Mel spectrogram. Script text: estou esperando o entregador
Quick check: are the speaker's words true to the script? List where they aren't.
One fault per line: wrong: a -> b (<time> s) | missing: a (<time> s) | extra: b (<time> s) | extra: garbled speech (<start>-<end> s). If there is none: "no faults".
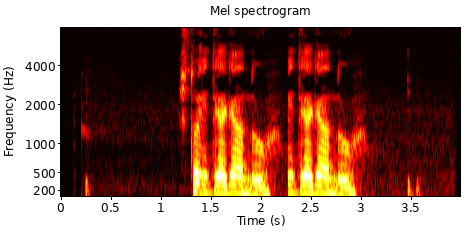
wrong: esperando -> entregador (1.4 s)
